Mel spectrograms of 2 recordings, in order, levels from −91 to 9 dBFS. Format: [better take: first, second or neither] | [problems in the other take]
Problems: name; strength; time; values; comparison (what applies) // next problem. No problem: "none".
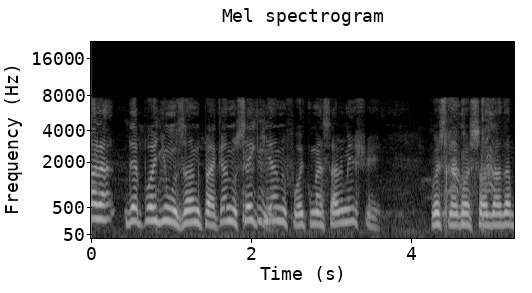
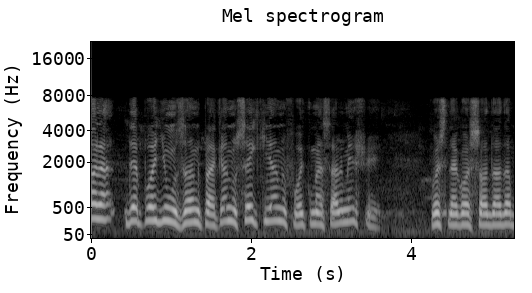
second | background sound (Cough); 16 dB below the speech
